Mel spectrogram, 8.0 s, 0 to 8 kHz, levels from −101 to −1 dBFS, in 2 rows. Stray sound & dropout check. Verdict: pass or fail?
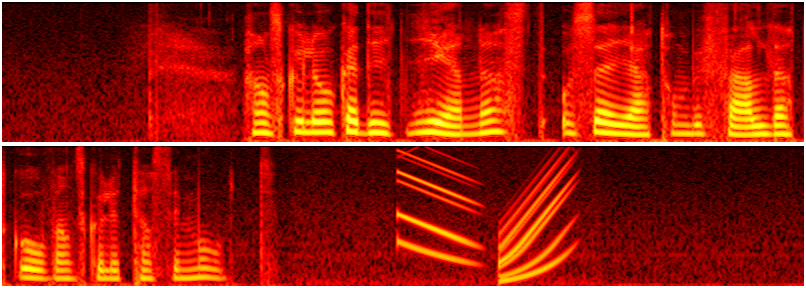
fail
